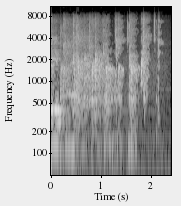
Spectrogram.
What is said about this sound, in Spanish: Exacto, entonces un aplauso para el Conservatorio Alto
